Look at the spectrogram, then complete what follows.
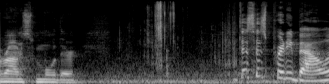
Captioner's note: mouth crunching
